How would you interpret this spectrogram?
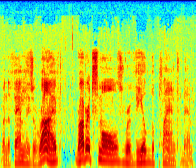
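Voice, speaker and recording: Guy narrating history doc, very lively up n down delivery, kinda dull muffled recording. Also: on the low side, moderate pace, husky, no room sound. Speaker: narrator and host of a history series. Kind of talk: scripted documentary narration.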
